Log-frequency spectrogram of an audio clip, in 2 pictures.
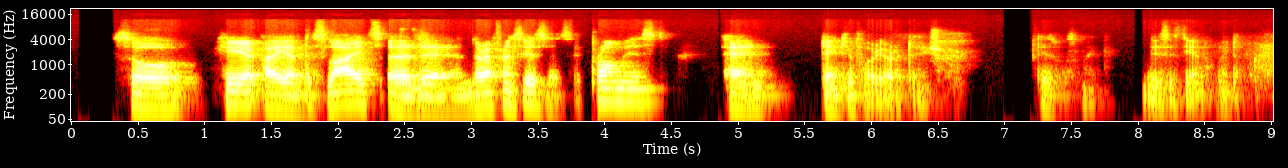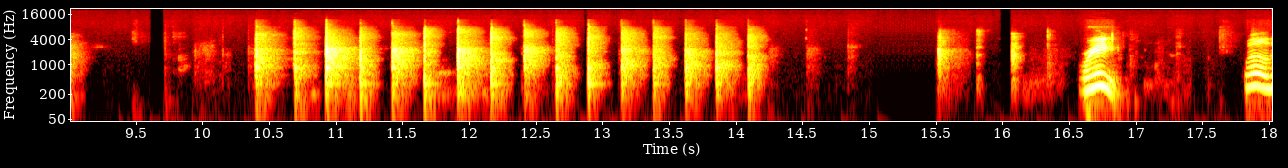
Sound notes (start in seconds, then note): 10.3 applause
